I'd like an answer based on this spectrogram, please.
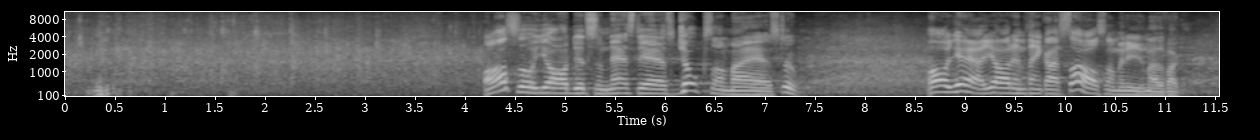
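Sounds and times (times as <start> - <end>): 
laughter: 0.0 - 2.2, 6.9 - 11.5
audience applause: 0.0 - 5.4
speech: 0.2 - 0.5, 4.2 - 7.5, 8.6 - 11.3.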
